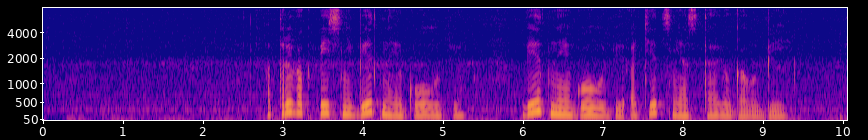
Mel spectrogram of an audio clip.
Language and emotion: Russian, sad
